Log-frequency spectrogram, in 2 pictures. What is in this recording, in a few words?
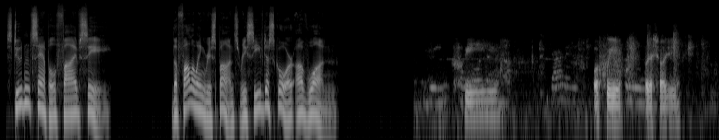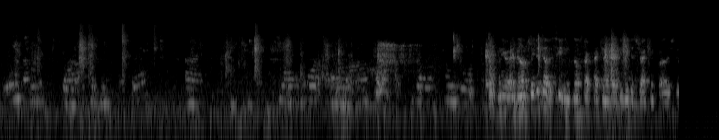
chinese conversation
